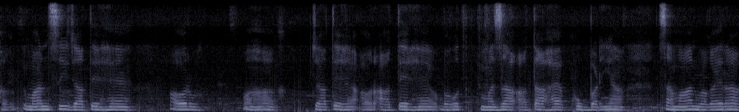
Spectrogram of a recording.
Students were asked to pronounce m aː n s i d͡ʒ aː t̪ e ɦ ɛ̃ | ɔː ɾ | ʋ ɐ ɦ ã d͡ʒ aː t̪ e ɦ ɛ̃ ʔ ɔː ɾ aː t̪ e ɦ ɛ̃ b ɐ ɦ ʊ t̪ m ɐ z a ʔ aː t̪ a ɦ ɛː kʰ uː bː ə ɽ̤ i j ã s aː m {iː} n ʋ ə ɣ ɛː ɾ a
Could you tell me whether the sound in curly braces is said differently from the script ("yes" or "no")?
yes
